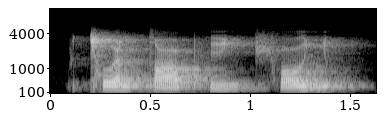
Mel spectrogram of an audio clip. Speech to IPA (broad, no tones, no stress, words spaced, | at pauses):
ǀoʎtˤœpʰiʎ t͡ʃʰɔʎ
